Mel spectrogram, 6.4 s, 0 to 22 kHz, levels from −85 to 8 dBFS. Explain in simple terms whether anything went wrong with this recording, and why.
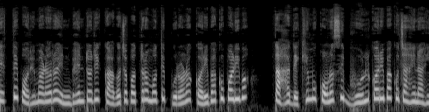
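Pre-echo appears near the end of this speech, at 5.88 to 5.92 s and again at 5.98 to 6.02 s. A short hiss, about 30 to 40 ms long, arrives just before a sharp sound and softens its start. Compression noise meant for the loud moment leaks backward into the quiet gap ahead of it, so unlike an echo or reverb, the smear comes before the sound instead of after.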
